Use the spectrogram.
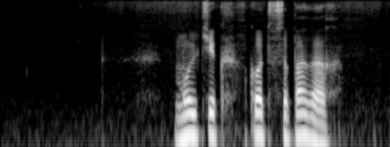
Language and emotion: Russian, neutral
